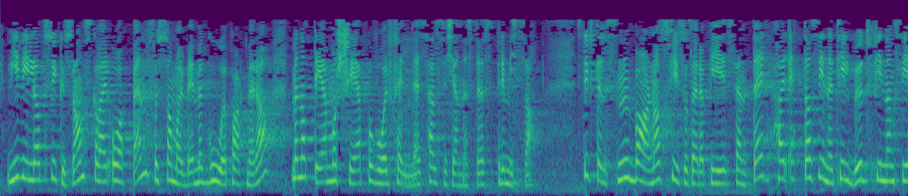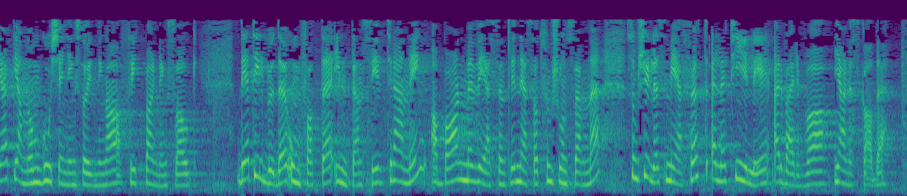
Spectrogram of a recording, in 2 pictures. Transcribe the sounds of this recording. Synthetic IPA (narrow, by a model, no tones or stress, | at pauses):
ʋɪʋɪlɑt̪syːkʉsənskɑʋæːɾə̰ʔoːpənfɔɾsɑmɑɾbæɪmɛɡuːəpʰɑːʈɳəɾɑmɛnɑt̪̚d̪ɛmoːʂeːpʰɔʋoːɾfɛlːə̰shɛlsəçɛːnəst̪əspʰɾɛmɪsɑ̰ | st̪ɪft̪əlsn̩bɑːɳɑsfyːsʊt̪ʰæɾɑpiːsɛnt̪əɾhɑɾʔɛt̪ːɑʋsiːnət̪ʰɪlbʉːd̪fɪnɑŋsɪeːʈjɛnːʊmɡuːɕɛnɪŋsɔɾd̪nɪŋɑfɾɪt̪ːbəhɑnd̪lɪŋsʋɑlɡ | d̪ɛːt̪ʰɪlbʉːd̪əʔʊmfɑt̪ːəʔɪnt̪ɛnsiːʋt̪ʰɾæːnɪŋɑ̰ʋbɑːɳmɛʋeːsənt̪lɪneːsɑt̪ːfʉŋkʂuːnsɛʋnəsɔmʂʏlːəsmeːfœt̪ːɛlːəʈʰiːlɪʔæɾʋæɾʋɑjæːɳəskɑ̰ːd̪ə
